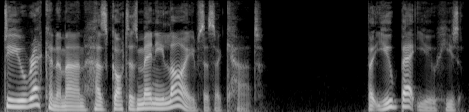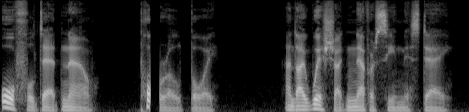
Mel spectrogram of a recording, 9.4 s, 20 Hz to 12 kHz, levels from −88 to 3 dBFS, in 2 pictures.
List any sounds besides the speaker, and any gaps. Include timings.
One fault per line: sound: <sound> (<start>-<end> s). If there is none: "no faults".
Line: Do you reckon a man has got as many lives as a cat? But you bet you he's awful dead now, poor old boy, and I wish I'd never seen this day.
sound: dropout (6.2-6.3 s)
